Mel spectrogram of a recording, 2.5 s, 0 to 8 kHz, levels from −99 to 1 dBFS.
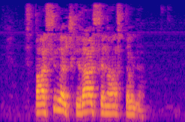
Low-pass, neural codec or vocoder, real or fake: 7.2 kHz; none; real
